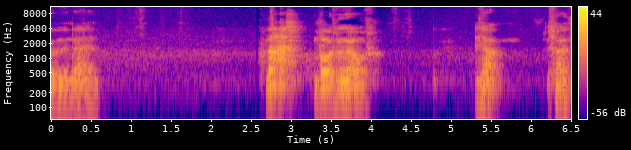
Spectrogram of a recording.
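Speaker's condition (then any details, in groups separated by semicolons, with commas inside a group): Tongue cancer; half tongue removed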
